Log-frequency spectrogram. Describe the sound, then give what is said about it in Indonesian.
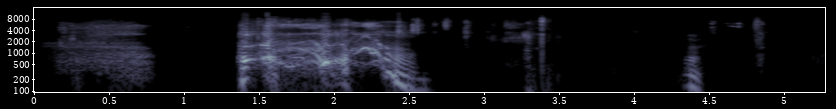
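A person with a cough gives a breathy exhale, then a loud, raspy throat clearing that rolls into a rough cough, followed by a few small clicks and mouth sounds. No one speaks. “di sini juga lagi agak batuk nih dari Iya.”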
